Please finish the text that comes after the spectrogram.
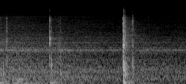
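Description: A few sharp computer keyboard keystrokes while a number is typed into CNC router design software, isolated clicks spaced out over a quiet room background, with no speech.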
